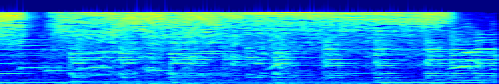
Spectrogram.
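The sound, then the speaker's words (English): A continuous hiss of a breath and body spray aerosol can spraying for about three seconds, fairly loud, with music playing steadily underneath. “So I spray my underarms? And use the same spray for my breath?”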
